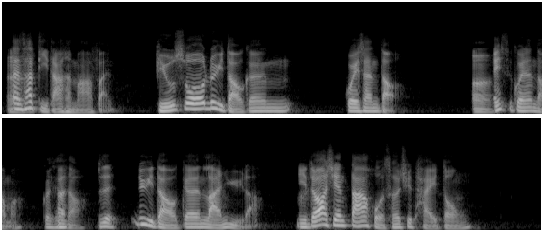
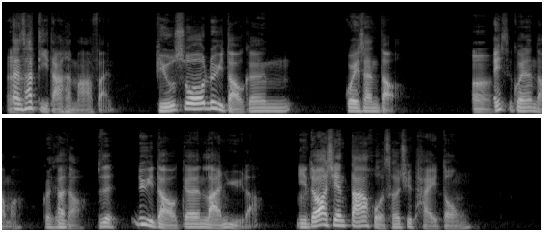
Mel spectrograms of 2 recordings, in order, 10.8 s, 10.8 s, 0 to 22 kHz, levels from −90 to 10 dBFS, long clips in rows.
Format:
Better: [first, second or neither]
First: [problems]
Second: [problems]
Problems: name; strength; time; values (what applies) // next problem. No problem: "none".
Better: second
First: muffled; slightly; fading above 3.5 kHz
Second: none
